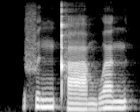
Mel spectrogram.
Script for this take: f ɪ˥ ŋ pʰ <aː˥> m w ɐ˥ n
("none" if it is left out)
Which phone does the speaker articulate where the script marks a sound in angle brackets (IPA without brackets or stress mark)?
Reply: aː˧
